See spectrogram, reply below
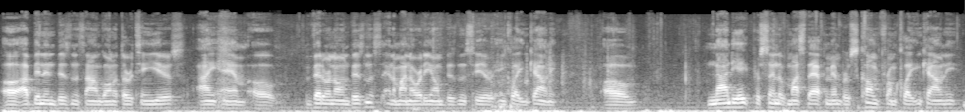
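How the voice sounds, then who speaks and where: A man speaks at a podium microphone in a county meeting room. His voice is very deep and stays flat. He talks plainly and steadily, with occasional "uh" fillers. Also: moderate pace, slight background noise. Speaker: business owner applicant. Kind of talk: public hearing statement.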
